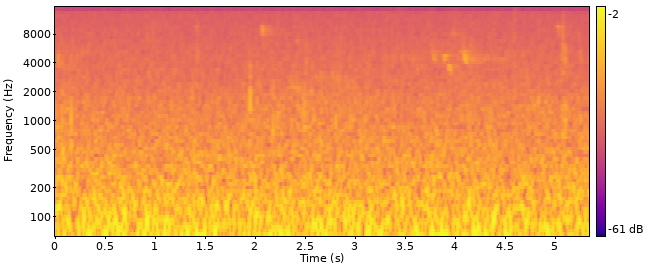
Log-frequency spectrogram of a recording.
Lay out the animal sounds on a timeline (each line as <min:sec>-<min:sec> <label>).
0:03.7-0:04.3 Ovenbird (Seiurus aurocapilla)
